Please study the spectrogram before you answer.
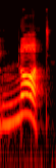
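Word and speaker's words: knot: K-N-O-T, not. The pronunciation is not. Now, if I hide the letter K, then also the pronunciation will be N-O-T, not. Then, K is a silent letter in this word.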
